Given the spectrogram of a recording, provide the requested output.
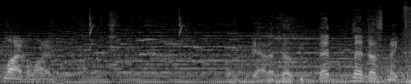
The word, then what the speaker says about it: Live A Live: It's pronounced Live Alive.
